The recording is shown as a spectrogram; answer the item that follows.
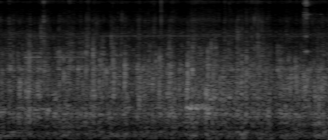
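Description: Bathua greens and red lentils simmer in a covered pot, giving a steady, soft bubbling hiss that continues evenly throughout, with no voices.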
